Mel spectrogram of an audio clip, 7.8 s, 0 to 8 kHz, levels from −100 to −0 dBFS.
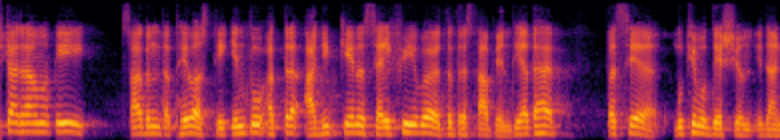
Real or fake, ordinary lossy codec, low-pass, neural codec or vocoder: fake; none; 7.2 kHz; codec, 24 kHz, 0.9 kbps, WavTokenizer, medium speech release version 1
